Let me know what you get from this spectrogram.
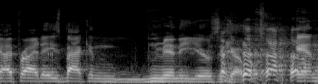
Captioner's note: laughing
